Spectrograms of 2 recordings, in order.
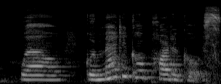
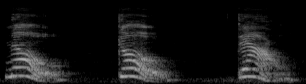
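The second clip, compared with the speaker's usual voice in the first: no, go, down each hit hard and falling, higher and louder; emphatic falling words; 7 semitones higher, 5 dB louder, much slower than usual. Shown as a demonstration. Teacher showing the fourth tone feel: emphatic falls. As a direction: say no, go, down like firm commands. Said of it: "the fourth tone is like a strong, emphatic statement".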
